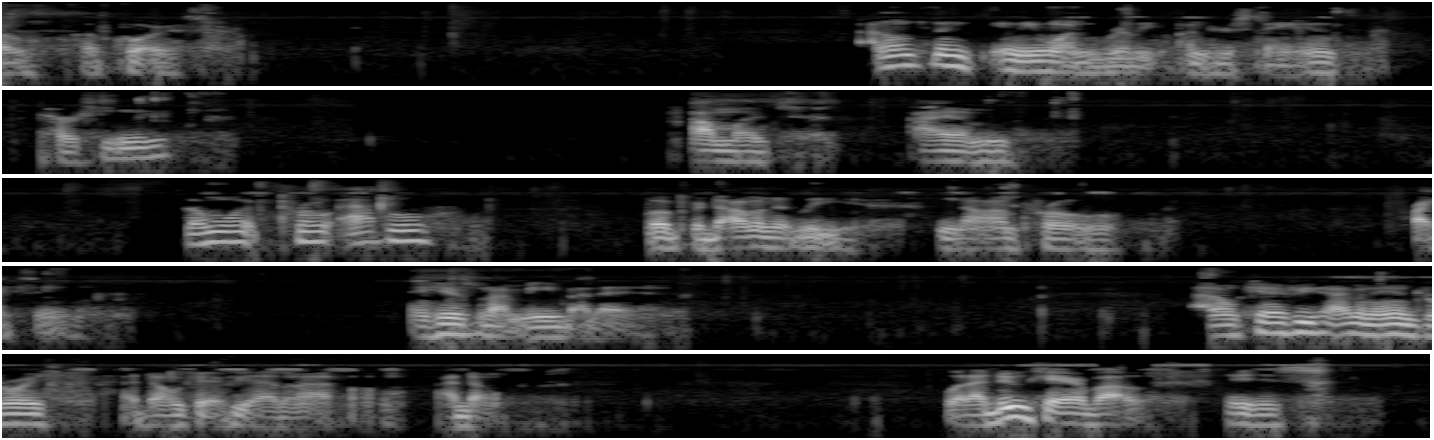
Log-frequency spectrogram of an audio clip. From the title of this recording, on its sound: Walking Recording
